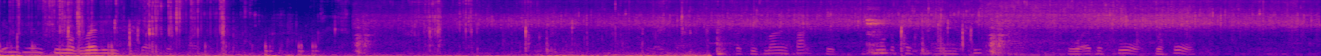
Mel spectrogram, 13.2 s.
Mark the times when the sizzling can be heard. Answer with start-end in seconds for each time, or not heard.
3.5-13.1.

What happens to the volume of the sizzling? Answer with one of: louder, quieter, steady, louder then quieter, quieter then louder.
louder.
